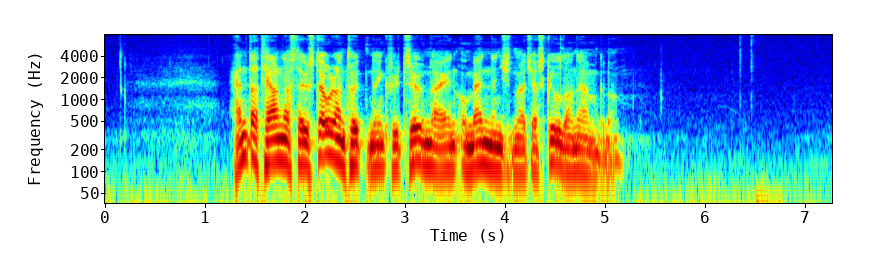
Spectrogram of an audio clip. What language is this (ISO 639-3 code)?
fao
